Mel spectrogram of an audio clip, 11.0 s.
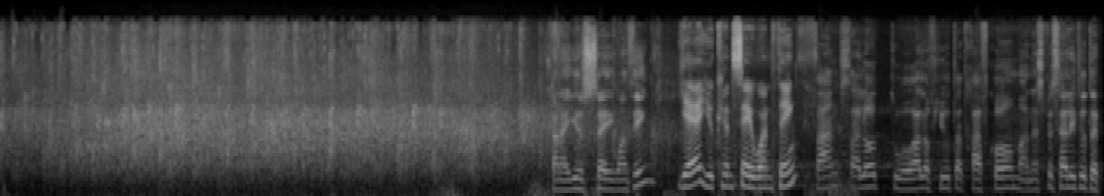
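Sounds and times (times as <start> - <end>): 
audience applause: 0.0 - 7.2
speech: 5.6 - 11.0.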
